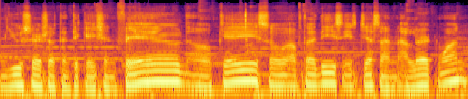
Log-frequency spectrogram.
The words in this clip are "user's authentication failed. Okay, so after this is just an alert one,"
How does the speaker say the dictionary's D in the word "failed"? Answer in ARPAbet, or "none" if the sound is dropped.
D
